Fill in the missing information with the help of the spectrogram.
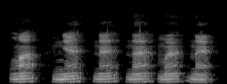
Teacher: மெல்லின மெய் எழுத்துக்கள் ஆறும் மூக்கை இடமாக கொண்டு பிறக்கின்றன ம ஞ ந ம ந என்று மூக்கை இடமாக கொண்டு பிறக்கிறது.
